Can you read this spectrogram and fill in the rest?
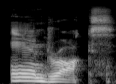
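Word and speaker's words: Androux: your question come on androcks is what I would choose I like it a n d r o u x and rocks the U is silent of course yeah the U is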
